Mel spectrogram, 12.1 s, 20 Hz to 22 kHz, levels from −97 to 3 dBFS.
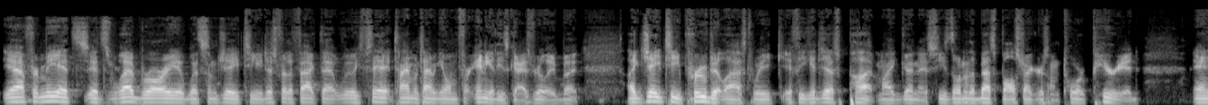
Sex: male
